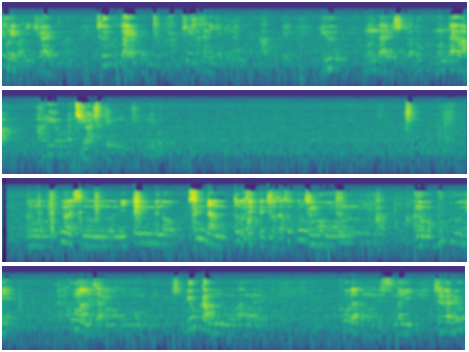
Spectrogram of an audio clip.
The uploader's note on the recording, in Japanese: 場所：長岡市中央公民館。音源は主催者提供。周辺のノイズが入っているが 比較的クリアに収録されている。質疑応答はオフマイクで録音。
